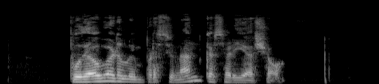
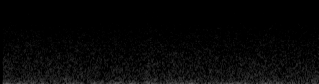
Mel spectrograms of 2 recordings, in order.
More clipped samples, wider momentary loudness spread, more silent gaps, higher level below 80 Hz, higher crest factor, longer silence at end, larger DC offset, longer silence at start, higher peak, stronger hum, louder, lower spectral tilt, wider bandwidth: neither; first, 13 LU vs 1 LU; neither; second, -66 dBFS vs -60 dBFS; first, 20 dB vs 14 dB; first, 0.95 s vs 0 s; neither; first, 0.7 s vs 0 s; first, -4 dBFS vs -40 dBFS; neither; first, -23 LUFS vs -53 LUFS; first, -5.5 dB/octave vs -3 dB/octave; second, 11 kHz vs 16.5 kHz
